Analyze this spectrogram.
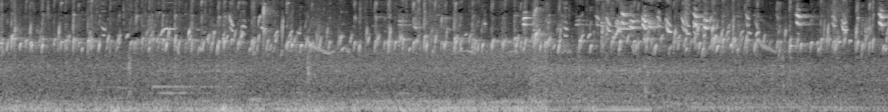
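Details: Flock-like twittering of European goldfinches, presented as mating calls to excite males into song; dense high chips and warbled trill fragments overlap steadily, growing slightly livelier toward the end, with quiet low hum.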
